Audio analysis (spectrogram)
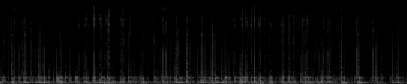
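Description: Long nail tips scratch and tap across the top of a hollow metal wire-mesh microphone grille. The result is a dense, continuous stream of rapid scratchy clicks over a deep, boomy low rumble, with short crisp transients that die away almost immediately.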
